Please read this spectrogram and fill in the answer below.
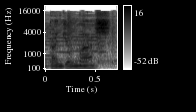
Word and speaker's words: Tanjung Emas: Pelabuhan Tanjung Emas atau terkadang ada yang membacanya dengan Pelabuhan Tanjung Mas dikelola oleh PT Pelabuhan Indonesia 3 sejak tahun 1985.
